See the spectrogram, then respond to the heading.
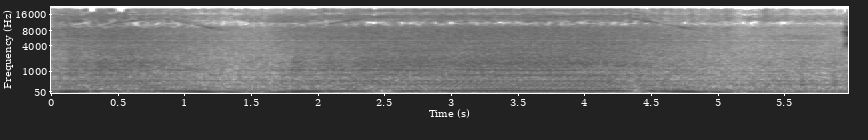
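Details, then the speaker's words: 2016 Ford Transit Custom 2.2 TDCi diesel, just after high-pressure fuel pump replacement and fault-code clearing: fires promptly, revs briefly, then settles to a steady low idle with no misses or knocks; normal start and idle. "struck up really well it's running"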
